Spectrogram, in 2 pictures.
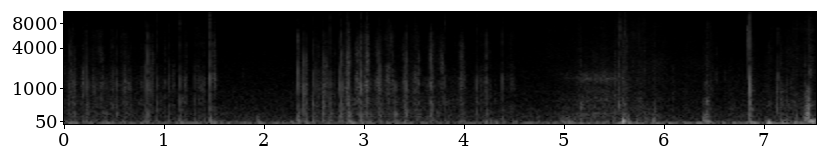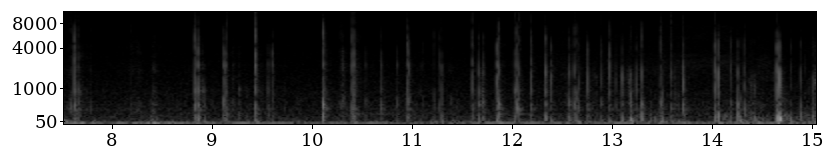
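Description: Long nails scratch over the studs of a hollow, studded black faux leather clutch, which is then held and scratched close to the microphones. The result is a dense, dry crackle of short scratchy clicks and crinkly scrapes, heavy in the low end with sharp, brief snaps scattered throughout.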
